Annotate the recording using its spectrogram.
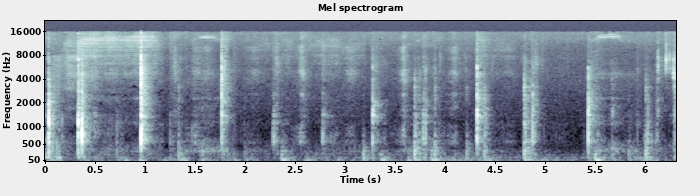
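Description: Small screwdriver driving a tiny screw into a plastic model part: faint, irregular clicks and scratches as the screw bites into the plastic.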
